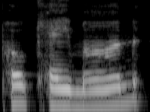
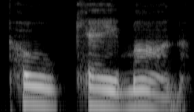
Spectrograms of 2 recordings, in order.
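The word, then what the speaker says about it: Pokémon: I will my sauces pokeymon is pronounced Polk came on not PO came on Noah Noah says yes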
